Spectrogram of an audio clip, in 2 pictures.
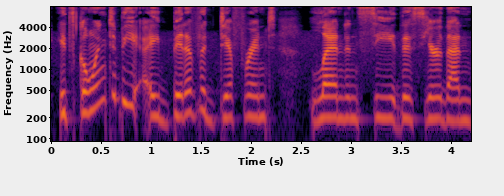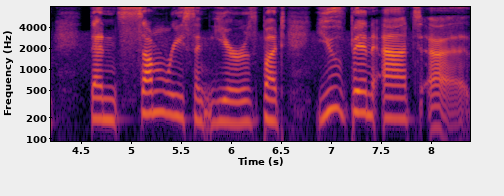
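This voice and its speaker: A woman's voice: mid-range voice, no room sound. Chatty woman radio host. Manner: warm, complimentary, with frequent fillers. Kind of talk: radio interview. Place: radio studio.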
